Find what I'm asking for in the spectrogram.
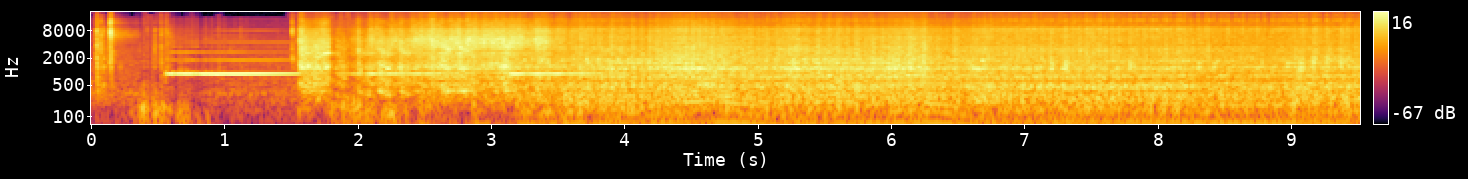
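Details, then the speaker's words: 1988 BMW E30 M3 left non-running nearly a decade. Catches after brief crank, uneven unsettled idle. Rough running; fuel pressure suspected, a fuel leak then found; cause unconfirmed. "So, it it runs. It's not happy, but it runs. Yeah. What are your What are your thoughts? It's running, but still not running good enough."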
